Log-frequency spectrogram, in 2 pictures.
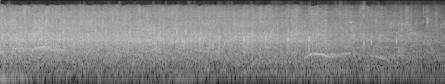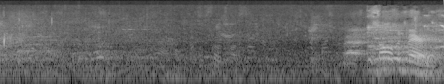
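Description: A crowd at a women's college basketball semifinal between Illinois Wesleyan and Millikin applauds the players, the clapping steady and moderately loud at first, then fading, with an announcer talking and gym sounds returning near the end.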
